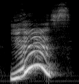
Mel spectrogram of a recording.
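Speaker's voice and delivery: very high loud cheer; shout. Acted. Pirates cheering about a cook, shout. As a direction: cheer it together. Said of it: "shouted the pirates".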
